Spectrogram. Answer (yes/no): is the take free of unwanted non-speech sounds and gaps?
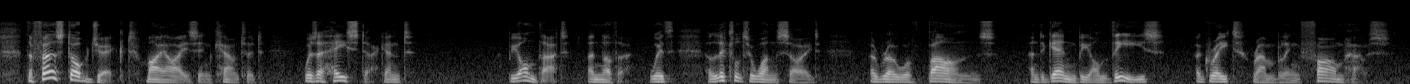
yes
